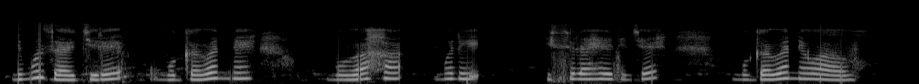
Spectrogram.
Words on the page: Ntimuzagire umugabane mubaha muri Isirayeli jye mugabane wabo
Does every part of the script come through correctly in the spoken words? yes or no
yes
